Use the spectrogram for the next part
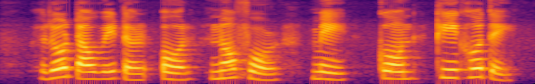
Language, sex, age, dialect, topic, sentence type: Magahi, female, 18-24, Western, agriculture, question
